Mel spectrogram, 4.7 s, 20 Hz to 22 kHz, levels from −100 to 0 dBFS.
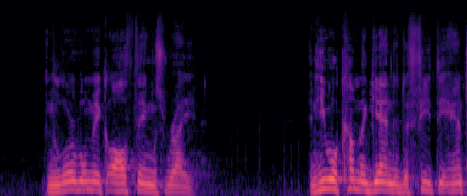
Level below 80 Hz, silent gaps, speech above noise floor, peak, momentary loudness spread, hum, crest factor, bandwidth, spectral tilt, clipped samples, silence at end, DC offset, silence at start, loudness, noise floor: -82 dBFS; none; 42 dB; -26 dBFS; 10 LU; none; 16 dB; 15 kHz; -7 dB/octave; under 0.1%; 0 s; under 0.1%; 0.45 s; -41 LUFS; -82 dBFS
